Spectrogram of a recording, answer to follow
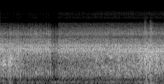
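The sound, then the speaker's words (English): Loud, steady hiss of radio static interference on a police radio transmission fills the whole stretch, a dense crackling noise with a brief dip partway through, no voice coming through. “Say again, Lee. We've got interference.”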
